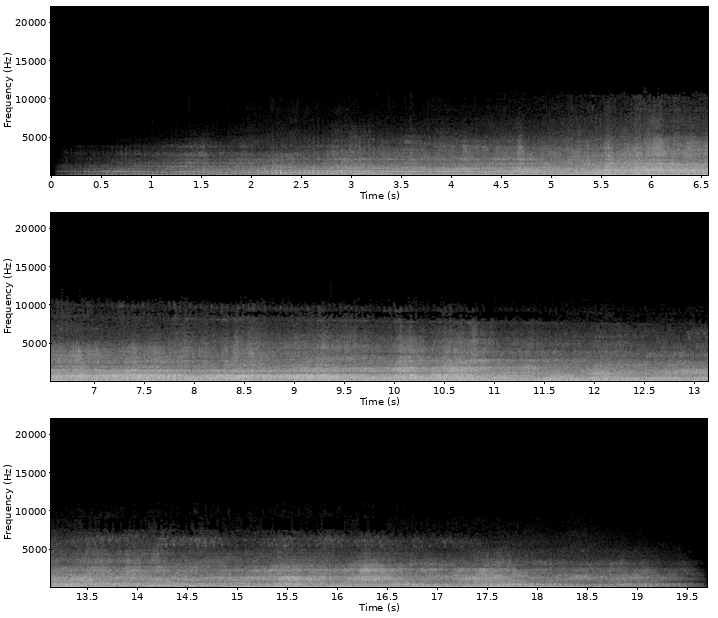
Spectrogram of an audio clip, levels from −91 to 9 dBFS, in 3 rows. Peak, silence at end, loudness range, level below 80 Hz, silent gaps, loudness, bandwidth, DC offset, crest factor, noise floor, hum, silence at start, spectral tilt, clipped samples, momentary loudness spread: -4 dBFS; 0.2 s; 8 LU; -26 dBFS; none; -22 LUFS; 7.8 kHz; under 0.1%; 16 dB; -48 dBFS; none; 0.5 s; -7 dB/octave; under 0.1%; 15 LU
